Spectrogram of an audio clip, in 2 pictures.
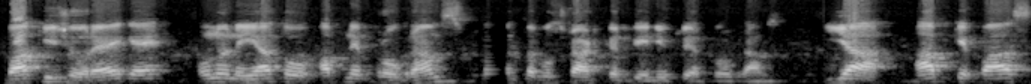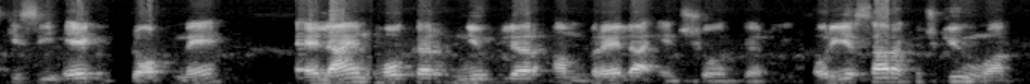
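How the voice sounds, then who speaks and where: A man's voice: medium pitch, moderate pace, darkish tone, breathy edge. A male lecturer, teaching a class and often checking that students follow, with English asides. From Pakistan. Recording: dull lo-fi recording.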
